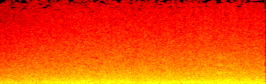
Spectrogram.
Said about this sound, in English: White noise sounds like this.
